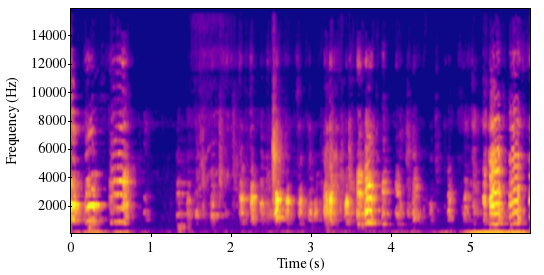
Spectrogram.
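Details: Crowing from Pelung and Ketawa chickens kept together, a dense overlapping run of bright, hoarse syllables with a low hum underneath, pausing briefly after the first second.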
